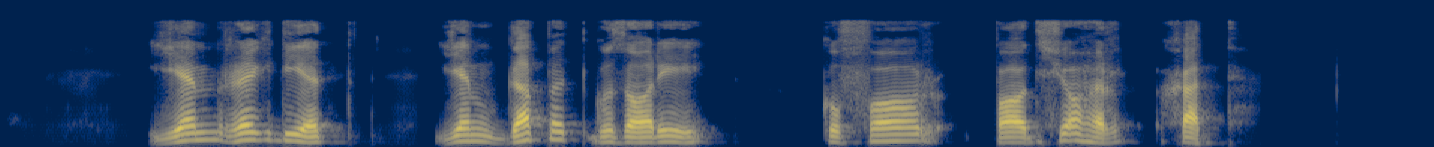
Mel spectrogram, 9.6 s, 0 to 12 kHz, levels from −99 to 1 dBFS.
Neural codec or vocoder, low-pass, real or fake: codec, 16 kHz, 4 kbps, X-Codec, WavLM features, trained on Multilingual LibriSpeech; 7.2 kHz; fake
